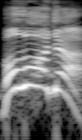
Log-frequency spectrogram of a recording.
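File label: "volodya", battlechatter, Russian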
